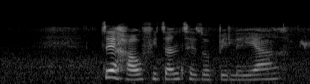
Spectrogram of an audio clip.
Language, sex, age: Southern Sotho, female, 21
